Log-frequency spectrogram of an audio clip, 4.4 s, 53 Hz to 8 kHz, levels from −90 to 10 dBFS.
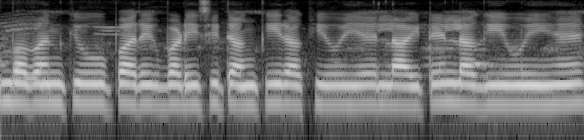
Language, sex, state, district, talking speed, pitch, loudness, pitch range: Hindi, female, Chhattisgarh, Bastar, 190 wpm, 195 Hz, -16 LUFS, 190-200 Hz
